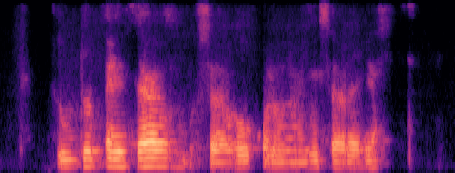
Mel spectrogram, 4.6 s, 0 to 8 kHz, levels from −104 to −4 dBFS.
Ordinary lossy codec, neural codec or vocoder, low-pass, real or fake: Opus, 32 kbps; codec, 44.1 kHz, 2.6 kbps, DAC; 7.2 kHz; fake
